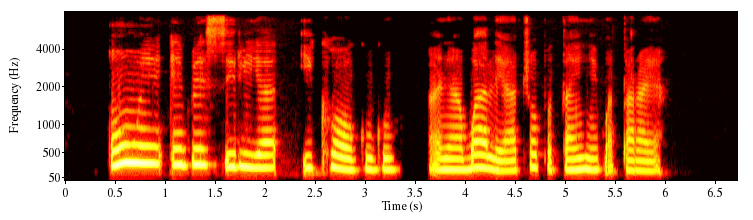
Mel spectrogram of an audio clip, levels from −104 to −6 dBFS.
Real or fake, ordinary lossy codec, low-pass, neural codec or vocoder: real; none; 7.2 kHz; none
